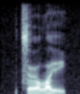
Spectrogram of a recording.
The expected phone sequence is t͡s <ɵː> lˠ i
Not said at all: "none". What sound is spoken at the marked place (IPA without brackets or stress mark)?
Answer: ɵː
